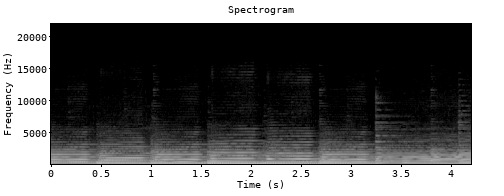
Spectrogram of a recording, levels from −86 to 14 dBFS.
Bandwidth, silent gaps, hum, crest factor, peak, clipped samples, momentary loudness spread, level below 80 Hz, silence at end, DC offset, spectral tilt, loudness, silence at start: 7 kHz; none; none; 14 dB; -6 dBFS; under 0.1%; 4 LU; -28 dBFS; 0 s; under 0.1%; -9 dB/octave; -21 LUFS; 0 s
